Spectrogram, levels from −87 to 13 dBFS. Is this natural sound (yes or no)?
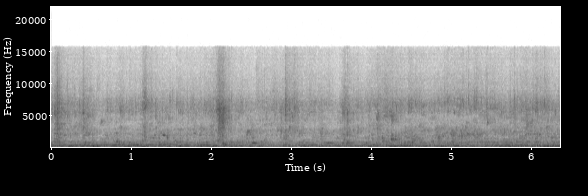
no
